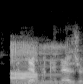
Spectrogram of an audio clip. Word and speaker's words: Nebuchadnezzar: the ship I'm not sure if I'm GNA pronounce this right so bear with me is Nebuchadnezzar Nebuchadnezzar yeah you got it yeah okay thank God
